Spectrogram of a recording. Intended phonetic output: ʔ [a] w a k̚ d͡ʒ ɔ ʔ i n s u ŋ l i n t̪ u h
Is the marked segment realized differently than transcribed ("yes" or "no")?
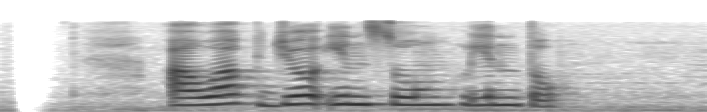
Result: no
